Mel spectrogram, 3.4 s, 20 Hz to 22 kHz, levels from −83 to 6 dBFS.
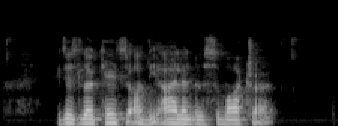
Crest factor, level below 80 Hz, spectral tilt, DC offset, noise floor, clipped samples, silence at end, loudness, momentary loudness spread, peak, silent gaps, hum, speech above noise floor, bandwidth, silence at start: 18 dB; -66 dBFS; -8.5 dB/octave; under 0.1%; -64 dBFS; under 0.1%; 0.65 s; -22 LUFS; 9 LU; -6 dBFS; none; none; 43 dB; 6.6 kHz; 0.55 s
